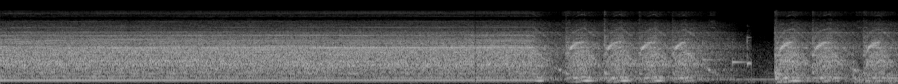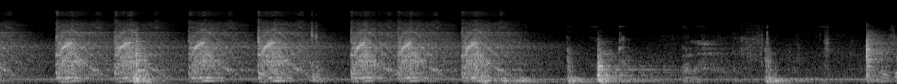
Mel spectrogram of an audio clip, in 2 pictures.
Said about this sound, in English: we'll press this pinion bearing out of the pinion bearing housing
